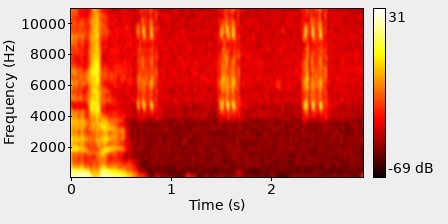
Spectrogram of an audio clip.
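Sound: crickets chirping sound effect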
